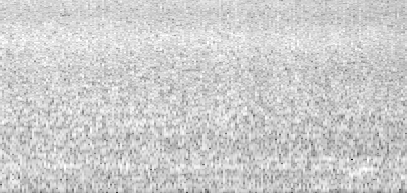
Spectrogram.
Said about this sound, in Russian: Тепловая пушка – это такой обогреватель. Его используют, когда нужно согреть большое пространство. Вентилятор направляет струю воздуха через нагревательный элемент, и получается такой горячий ветер.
